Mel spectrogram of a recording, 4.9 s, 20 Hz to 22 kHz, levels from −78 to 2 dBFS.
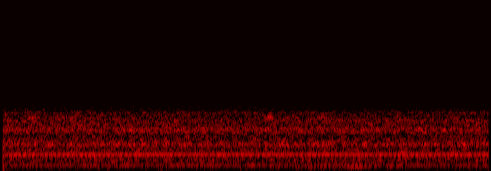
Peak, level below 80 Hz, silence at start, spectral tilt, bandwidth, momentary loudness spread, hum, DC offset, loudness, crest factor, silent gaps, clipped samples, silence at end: -42 dBFS; -82 dBFS; 0.05 s; -5.5 dB/octave; 14 kHz; 1 LU; none; under 0.1%; -56 LUFS; 14 dB; none; under 0.1%; 0 s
